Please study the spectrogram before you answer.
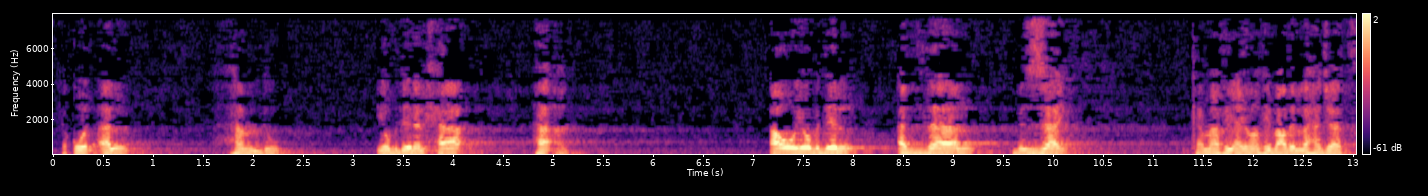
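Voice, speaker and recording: A man's voice: fairly high pitch, a little mellow. A man teaching a jurisprudence text to students, reading a passage and then explaining it with examples and repetition. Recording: dull reverberant hall sound.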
